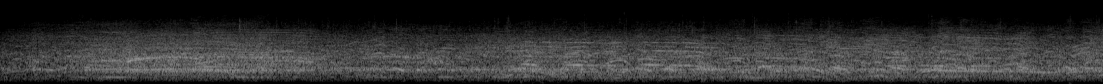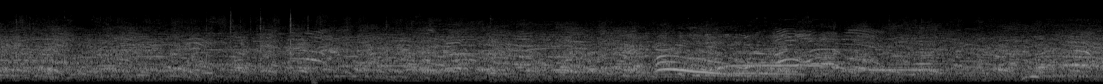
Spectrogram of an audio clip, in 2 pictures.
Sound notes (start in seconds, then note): 6.4 applause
